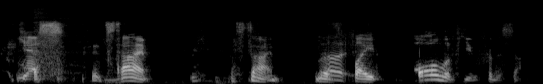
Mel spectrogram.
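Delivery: slow, looming, huge serpent voice. Voicing the serpent Apophis as the party meets it: Apophis voice. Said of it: "to play the two hundred and forty foot serpent Apophis".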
